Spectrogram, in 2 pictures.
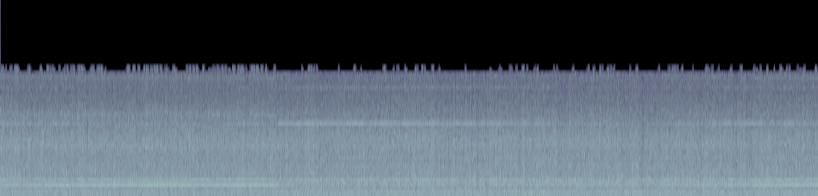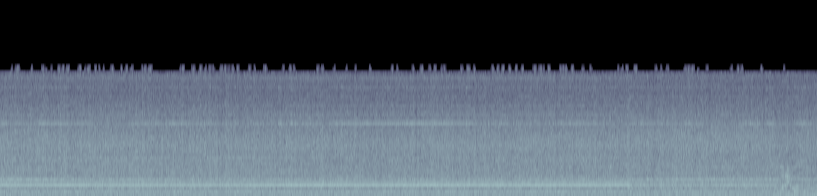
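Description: Strecker paper sheeter running: a steady, loud mechanical noise with a constant high whine.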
